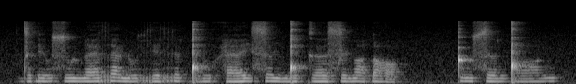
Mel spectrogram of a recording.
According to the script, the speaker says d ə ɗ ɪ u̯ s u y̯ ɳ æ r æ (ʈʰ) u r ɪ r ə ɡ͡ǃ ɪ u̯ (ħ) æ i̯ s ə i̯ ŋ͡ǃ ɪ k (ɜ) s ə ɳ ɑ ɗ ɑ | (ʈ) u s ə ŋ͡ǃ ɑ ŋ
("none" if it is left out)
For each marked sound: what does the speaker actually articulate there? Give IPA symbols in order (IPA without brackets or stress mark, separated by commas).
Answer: ɳ, h, ɜ, ʈ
